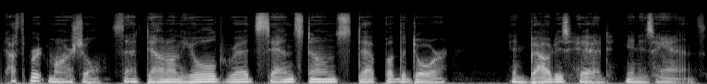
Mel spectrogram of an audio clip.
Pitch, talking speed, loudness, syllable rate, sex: 110 Hz, 170 wpm, -18 LUFS, 3.9 syllables/s, male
